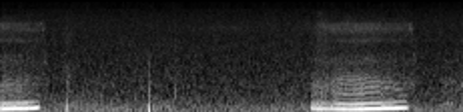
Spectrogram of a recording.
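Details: Sleeping male cat, judged healthy by a vet: two drawn-out, tonal, buzzing breaths with a quiet pause between; snoring.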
